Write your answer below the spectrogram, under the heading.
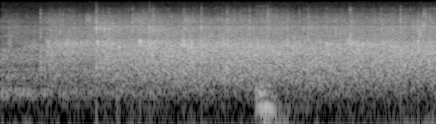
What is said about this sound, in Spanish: Denle un aplauso al Señor.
